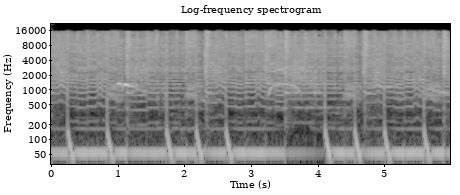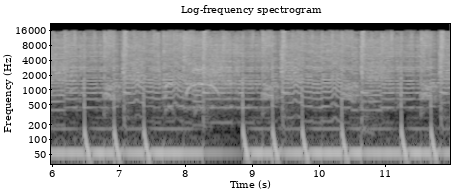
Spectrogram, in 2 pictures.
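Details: Loud electronic dance music with heavy bass and a steady beat throughout, with no animal sound heard.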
